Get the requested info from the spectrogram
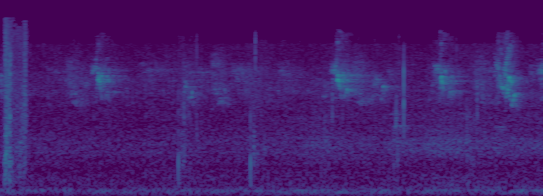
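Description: Quiet outdoor ambience with faint birds chirping now and then and a few soft ticks over a low background hum.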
